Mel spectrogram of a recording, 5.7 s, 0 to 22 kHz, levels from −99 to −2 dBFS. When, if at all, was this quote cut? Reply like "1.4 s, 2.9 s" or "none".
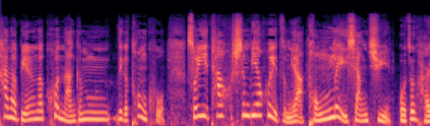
none

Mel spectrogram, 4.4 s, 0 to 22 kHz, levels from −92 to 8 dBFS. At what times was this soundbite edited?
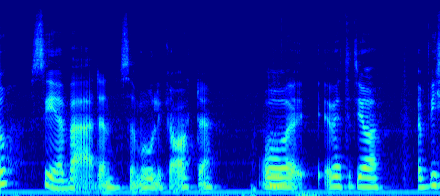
2.6 s

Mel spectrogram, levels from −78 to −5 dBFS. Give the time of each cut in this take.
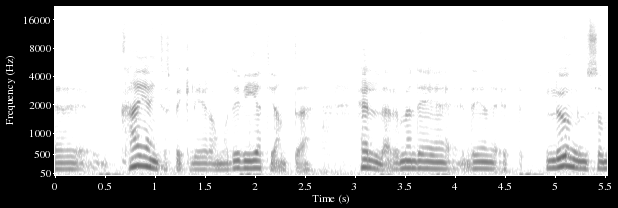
none

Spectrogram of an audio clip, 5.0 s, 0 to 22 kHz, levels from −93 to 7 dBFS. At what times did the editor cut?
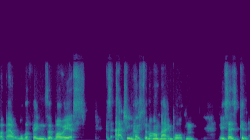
none

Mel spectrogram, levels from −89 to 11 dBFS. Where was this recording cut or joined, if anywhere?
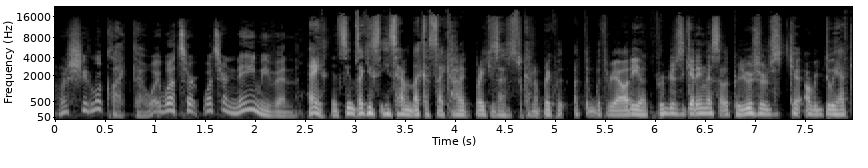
none

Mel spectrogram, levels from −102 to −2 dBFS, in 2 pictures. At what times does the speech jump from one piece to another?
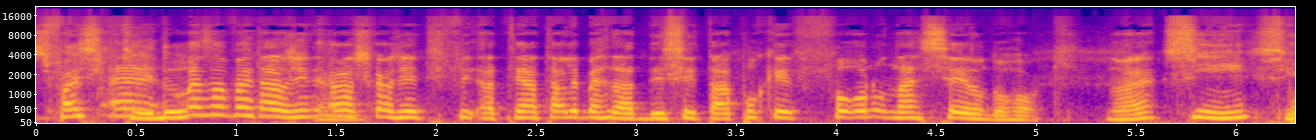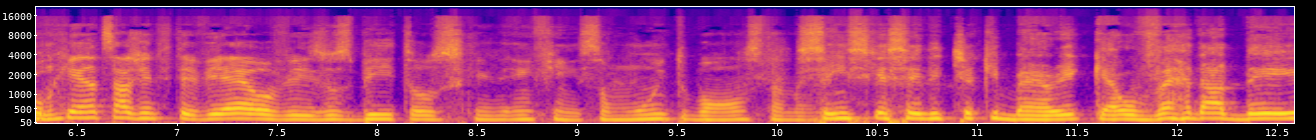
none

